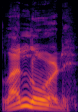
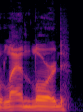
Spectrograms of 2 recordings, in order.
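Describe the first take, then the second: First: A sharp call for the landlord; masked rider calls for the landlord, crying out. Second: Said in the usual way. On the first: A narrator's reading. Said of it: "he cried".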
